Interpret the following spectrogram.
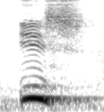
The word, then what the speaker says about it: ich: ईश मतलब मैं और इसका स्पेलिंग देखिए आई सी एच। ईश। अब इसको ई क्यों प्रोनाउंस कर रहे हैं? ये मैंने पिछले वीडियो में बताया है। लेकिन एक बार फिर से बता दे रही हूं। यहां सी एच के पहले आई है। तो इसीलिए ये श हो गया।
